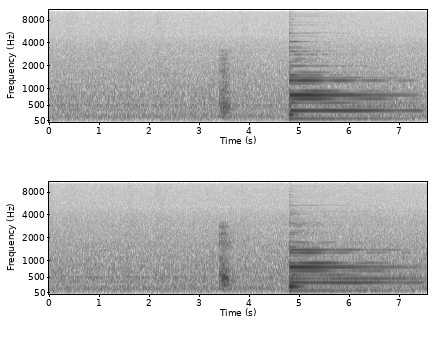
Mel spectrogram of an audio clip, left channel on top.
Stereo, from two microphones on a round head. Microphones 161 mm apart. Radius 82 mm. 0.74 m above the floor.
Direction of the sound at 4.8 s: 20° left (ahead or behind).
